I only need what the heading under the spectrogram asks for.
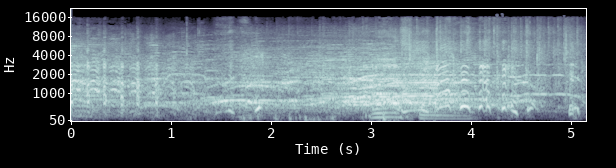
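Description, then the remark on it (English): Loud, steady live audience applause, the first applause break of the night, prompted by Matthew Goodwin's words, mixed with cheering and scattered laughter, a dense wash of clapping that swells slightly midway through with a few voices rising above it. “All right, first applause break of the night goes to, unfortunately, Matthew Goodwin.”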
